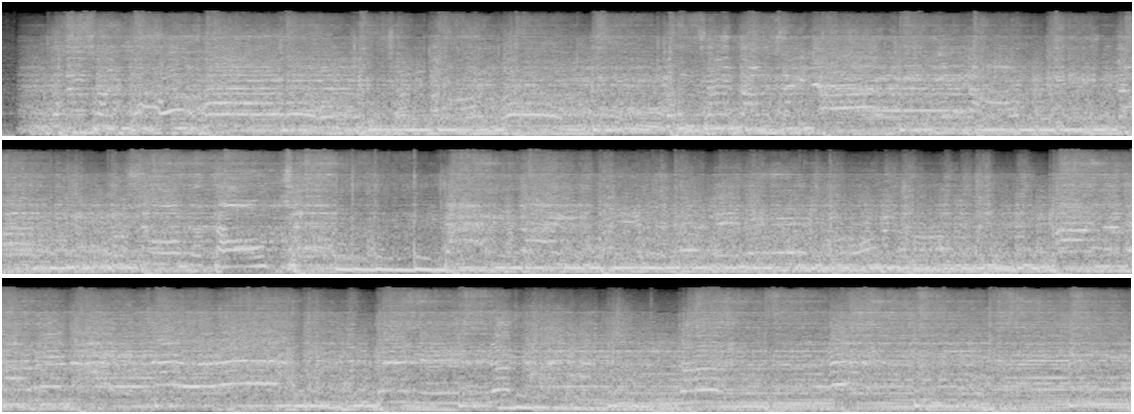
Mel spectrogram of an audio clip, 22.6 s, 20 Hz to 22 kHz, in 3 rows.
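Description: A loud live rock performance of a rock version of a patriotic song, recorded at a 2015 concert in Chongqing, China, with dense full-band instrumentation and raw, shouted-sounding vocals driving steadily through the whole stretch without a break.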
